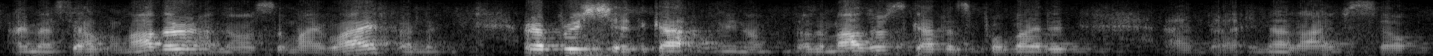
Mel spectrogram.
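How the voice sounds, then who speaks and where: A Japanese man with a Japanese accent, a missionary preaching a sermon in a church with halting, self-deprecating humor. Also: medium pitch, bright, forceful tone, low-quality recording.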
